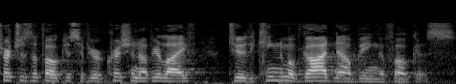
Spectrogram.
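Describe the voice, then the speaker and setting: A man's fairly high voice with a Canadian accent, fairly even intonation and a fairly quick pace, a plain, everyday voice. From Canada, Calgary. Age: 50s. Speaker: preacher and church planter. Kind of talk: church class teaching. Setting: church with audience.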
